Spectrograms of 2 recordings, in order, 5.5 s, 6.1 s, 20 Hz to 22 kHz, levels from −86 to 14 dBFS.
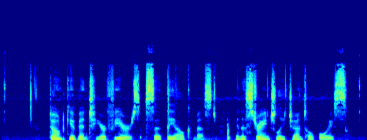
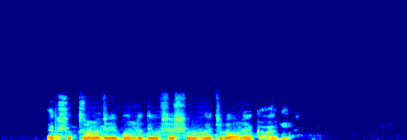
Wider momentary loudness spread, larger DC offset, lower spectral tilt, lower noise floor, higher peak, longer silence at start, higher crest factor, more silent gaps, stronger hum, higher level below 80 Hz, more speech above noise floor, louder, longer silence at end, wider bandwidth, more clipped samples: about the same, 11 LU vs 9 LU; neither; second, -2.5 dB/octave vs -8.5 dB/octave; second, -53 dBFS vs -83 dBFS; second, -12 dBFS vs -2 dBFS; about the same, 0.75 s vs 0.7 s; first, 20 dB vs 14 dB; neither; neither; second, -76 dBFS vs -54 dBFS; second, 21 dB vs 70 dB; second, -31 LUFS vs -14 LUFS; second, 0.3 s vs 1.75 s; first, 15 kHz vs 6.8 kHz; neither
